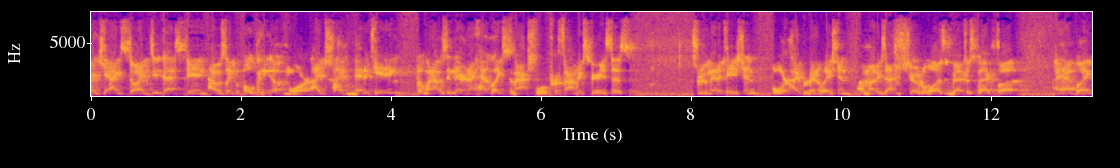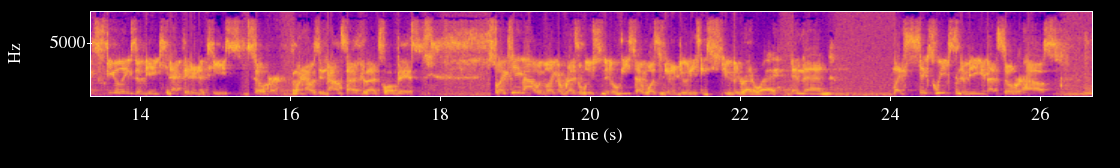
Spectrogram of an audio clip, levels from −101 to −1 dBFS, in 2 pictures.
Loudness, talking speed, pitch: -14 LUFS, 210 wpm, 195 Hz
